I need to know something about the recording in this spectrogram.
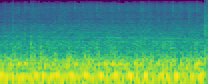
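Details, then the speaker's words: Motorcycle just back from the mechanic after repeated running problems, first suspected a wire: steady even low thumping idle, firing pulses more prominent and consistent, no misses or knocks. "See, now it actually seems like the firing of the engine, the dum dum dum dum dum dum dum dum. That now it's, I don't know, I can't find it. It sounds more prominent. It's especially at idle. It just everything feels and sounds just a little bit more consistent."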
